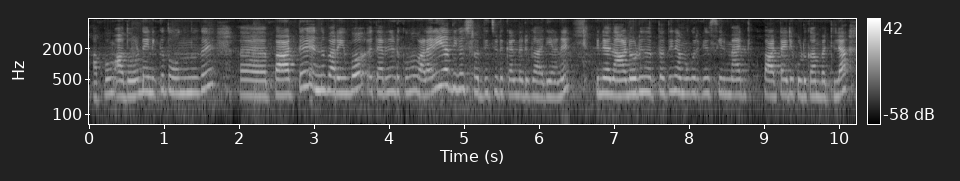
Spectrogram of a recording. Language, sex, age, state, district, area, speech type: Malayalam, female, 18-30, Kerala, Thrissur, urban, spontaneous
